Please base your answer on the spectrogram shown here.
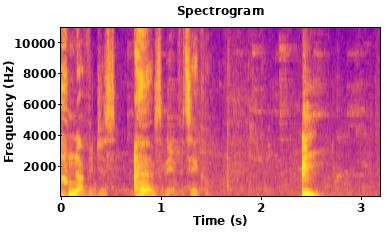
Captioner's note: clears throat; coughs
